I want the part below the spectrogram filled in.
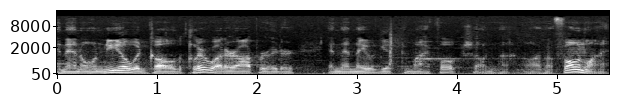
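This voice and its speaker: With an American accent, a man talks at a moderate pace while music plays behind him. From Nebraska, USA. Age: 80s+. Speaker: war veteran. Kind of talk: interview answer.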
